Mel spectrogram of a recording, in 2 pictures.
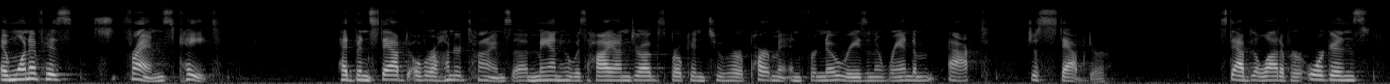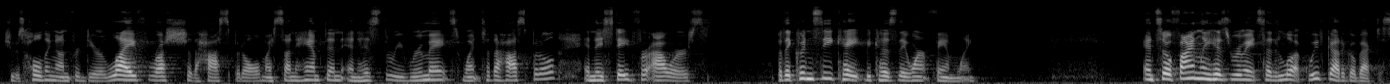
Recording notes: Recorded live at CrossWinds Church on September 17th , 2023.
